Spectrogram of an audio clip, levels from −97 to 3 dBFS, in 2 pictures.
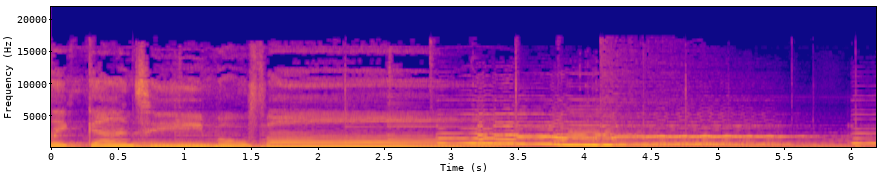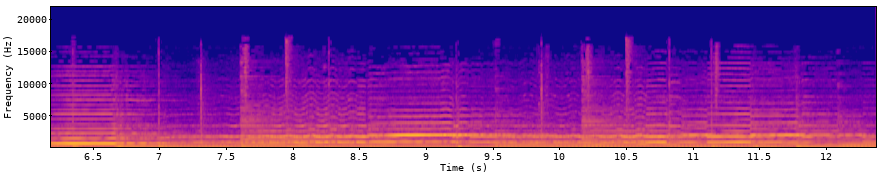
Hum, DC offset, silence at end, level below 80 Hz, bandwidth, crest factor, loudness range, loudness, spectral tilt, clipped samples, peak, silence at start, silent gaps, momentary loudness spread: none; under 0.1%; 0 s; -38 dBFS; 17.5 kHz; 14 dB; 4 LU; -22 LUFS; -5 dB/octave; under 0.1%; -8 dBFS; 0 s; none; 12 LU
